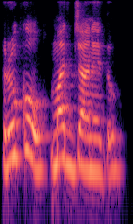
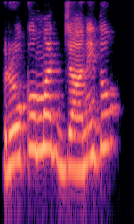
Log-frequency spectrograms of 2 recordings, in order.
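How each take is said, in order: First: "रुको", comma break, then "मत जाने दो" together; pause after रुको. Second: "रोको मत" as one loud phrase, then "जाने दो"; pause after मत. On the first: Trainer repeats for comparison, pause after "रुको". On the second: Trainer repeats for comparison, pause after "मत". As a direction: push "रोको मत" out together, break, "जाने दो". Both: Shown as a demonstration. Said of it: "just एक comma का difference है".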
